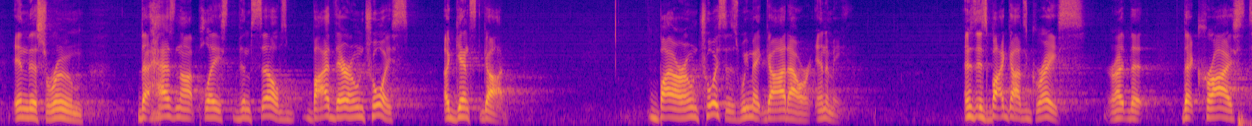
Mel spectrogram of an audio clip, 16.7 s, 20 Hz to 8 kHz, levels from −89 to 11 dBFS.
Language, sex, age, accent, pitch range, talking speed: English, male, 30-49, American, 145-190 Hz, 120 wpm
